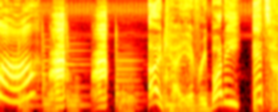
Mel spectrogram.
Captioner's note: quacking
